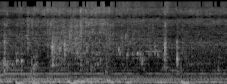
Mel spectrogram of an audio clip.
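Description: Water runs steadily from a tap with splashing and trickling as saltfish is rinsed beneath it, close by, with no talking.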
